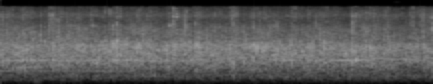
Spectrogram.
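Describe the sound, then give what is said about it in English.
A church audience applauds Pastor Rodney Howard Brown steadily, a dense wash of many hands clapping at once with no breaks, sustained and fairly loud throughout, with no voices standing out. “How about a big hand clap for Pastor Rodney Howard Brown?”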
